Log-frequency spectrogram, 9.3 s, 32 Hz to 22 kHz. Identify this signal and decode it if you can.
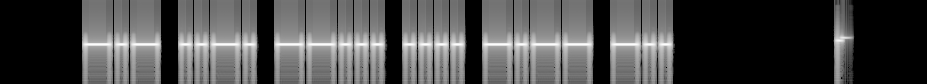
Morse code, heard as a keyed tone, about 15 wpm, 700 Hz. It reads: KF7HYD
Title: USA Call Signs Repeated 2x 15wpm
